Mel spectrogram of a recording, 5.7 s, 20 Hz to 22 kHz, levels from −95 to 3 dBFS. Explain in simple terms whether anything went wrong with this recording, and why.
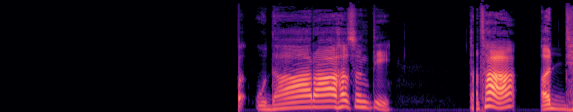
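Two separate things go wrong in this speech recording.

From the very first moment until about 2.39 s there is an audio dropout to silence. The recording is already dead when it begins, and the speech only arrives with "उदाराः सन्ति". A natural pause would still carry faint room noise, but this gap is completely empty, like a switched-off line. That points to the input being lost, most likely through a disconnected device or a mute, while the recorder kept writing silence.

Later, from about 4.72 to 4.77 s, a short stretch of only about 50 ms comes out wrong. This is damaged data in a compressed stream: part of the stored file was corrupted, so the decoder misreads those frames and has to hunt for the next clean starting point. It is easy to tell apart from the earlier dropout, which lasts far longer.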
